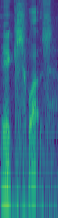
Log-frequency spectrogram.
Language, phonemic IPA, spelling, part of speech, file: French, /ɛk.swaz/, Aixoise, noun, Fr-Aixoise.ogg
- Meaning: female equivalent of Aixois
